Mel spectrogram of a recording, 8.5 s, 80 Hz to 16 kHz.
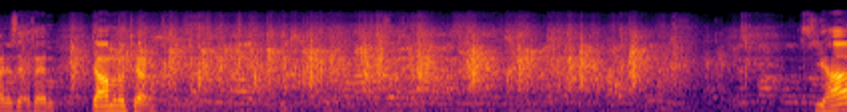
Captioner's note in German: Beifall BÜNDNIS 90/DIE GRÜNEN und CDU - Zurufe SPD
